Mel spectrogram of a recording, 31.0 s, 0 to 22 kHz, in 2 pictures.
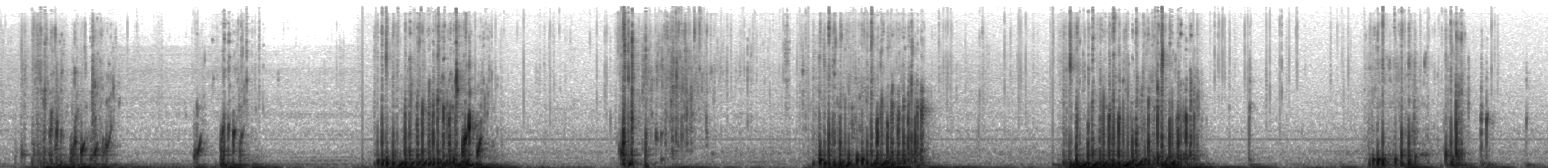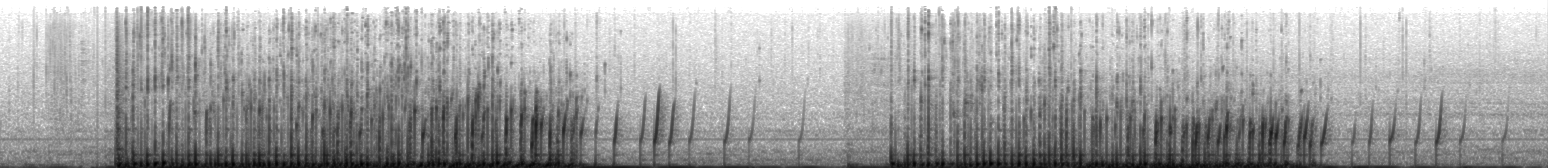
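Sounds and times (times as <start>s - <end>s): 
water bubbles: 0.2s - 1.3s, 1.9s - 2.9s, 3.7s - 5.1s, 6.2s - 7.2s, 8.1s - 9.4s, 10.6s - 12.2s, 13.6s - 15.0s, 16.6s - 23.6s, 24.3s - 30.7s.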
